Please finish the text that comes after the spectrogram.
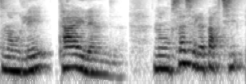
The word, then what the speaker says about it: Thailand: vous donne pour le pays Thaïlande ça se prononce en anglais Thailand donc ça c'est la partie exception où on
